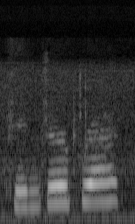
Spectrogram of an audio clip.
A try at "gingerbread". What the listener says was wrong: Very good. It's like bread. It has a short E sound.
